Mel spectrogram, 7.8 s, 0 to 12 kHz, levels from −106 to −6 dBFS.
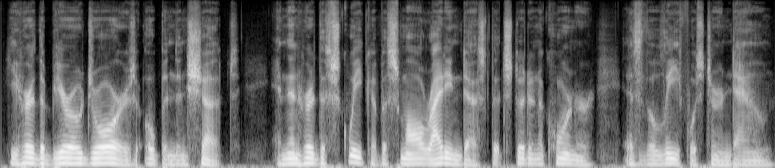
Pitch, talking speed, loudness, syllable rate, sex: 90 Hz, 225 wpm, -18 LUFS, 5.3 syllables/s, male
